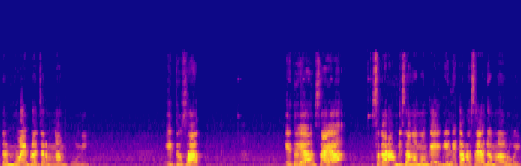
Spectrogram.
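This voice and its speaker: A woman's voice: high voice, lively intonation, moderate pace, pauses often, pushed and bright, a little hiss or hum, poor audio. A woman pastor giving an earnest, casual counseling talk that slips into slang.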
